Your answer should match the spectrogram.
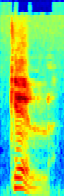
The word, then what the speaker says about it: quel: word to use is kel q u e l kell it's spelt q u e l in the masculine and the feminine ends in double le but they're pronounced exactly the same listen to these examples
